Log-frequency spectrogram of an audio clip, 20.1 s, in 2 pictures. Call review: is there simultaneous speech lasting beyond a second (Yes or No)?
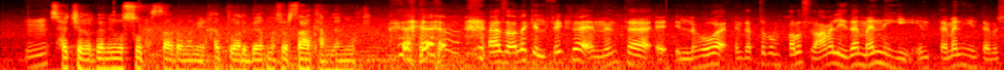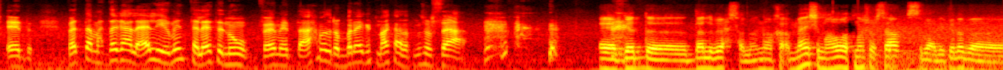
No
